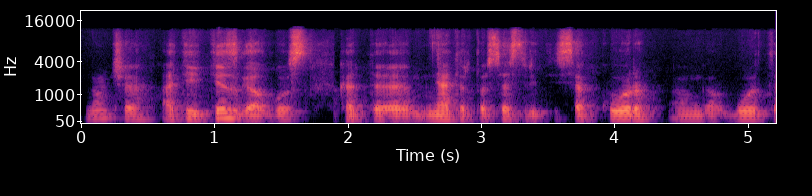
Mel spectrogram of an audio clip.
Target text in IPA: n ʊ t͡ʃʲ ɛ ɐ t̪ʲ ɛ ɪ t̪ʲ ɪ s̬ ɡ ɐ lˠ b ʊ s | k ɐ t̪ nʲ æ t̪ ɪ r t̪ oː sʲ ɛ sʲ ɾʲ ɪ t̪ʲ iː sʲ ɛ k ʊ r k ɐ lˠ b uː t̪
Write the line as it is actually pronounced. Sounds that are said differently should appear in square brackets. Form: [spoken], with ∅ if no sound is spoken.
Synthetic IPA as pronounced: n ʊ t͡ʃʲ ɛ ɐ t̪ʲ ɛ ɪ t̪ʲ ɪ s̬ ɡ ɐ lˠ b ʊ s | k ɐ t̪ nʲ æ t̪ ɪ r t̪ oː sʲ ɛ sʲ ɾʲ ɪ t̪ʲ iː sʲ ɛ k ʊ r [ɡ] ɐ lˠ b uː t̪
